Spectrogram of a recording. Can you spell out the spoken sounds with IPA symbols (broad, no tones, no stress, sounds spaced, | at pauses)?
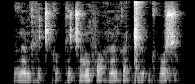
ð œ̃ ɡʱ ɛ t͡ʃ k ʊ k e t͡ʃ õ f ɔ ɦ œ̃ k œ ɡ͡ǁ œ̃ ʔ ɡʱ o ʃ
